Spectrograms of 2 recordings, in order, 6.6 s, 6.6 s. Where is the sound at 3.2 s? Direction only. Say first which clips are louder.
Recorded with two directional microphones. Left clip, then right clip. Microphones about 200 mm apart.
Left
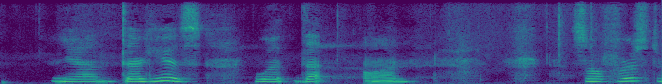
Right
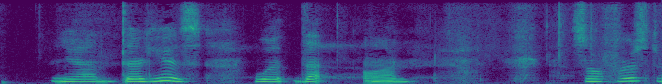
Even; 10° right (ahead or behind).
